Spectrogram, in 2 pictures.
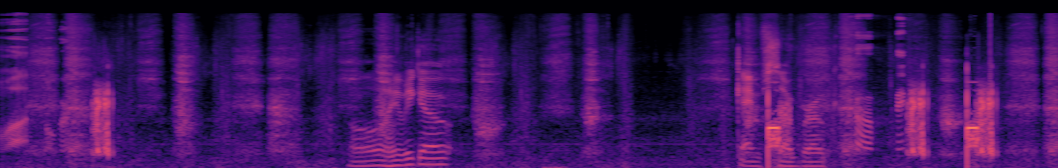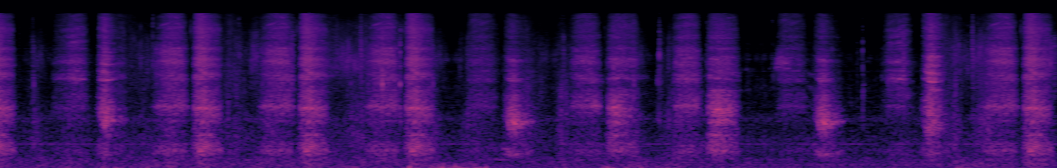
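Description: Footsteps crunch steadily on gravelly ground.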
